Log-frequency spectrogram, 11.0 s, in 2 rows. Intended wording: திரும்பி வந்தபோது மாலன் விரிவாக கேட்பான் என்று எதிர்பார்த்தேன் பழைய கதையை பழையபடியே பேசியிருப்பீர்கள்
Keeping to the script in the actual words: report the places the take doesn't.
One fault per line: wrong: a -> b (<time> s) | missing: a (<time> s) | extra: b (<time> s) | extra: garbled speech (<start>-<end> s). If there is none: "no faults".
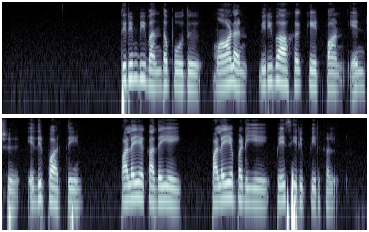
no faults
